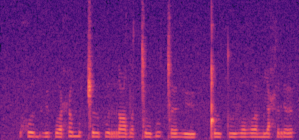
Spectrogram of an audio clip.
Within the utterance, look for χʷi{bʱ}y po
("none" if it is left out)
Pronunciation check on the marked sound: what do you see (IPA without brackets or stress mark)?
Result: bʱ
